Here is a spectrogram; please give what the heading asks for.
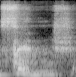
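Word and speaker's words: Synge: the victorian era then we have john millington singe uh it's uh it's spelled singed but it's pronounced sing actually he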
